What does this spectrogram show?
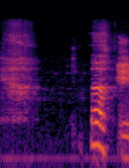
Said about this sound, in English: You're yawning just thinking about it. I am, and that was like natural. Stephen Colbert had to fake it. I just did it totally natural.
